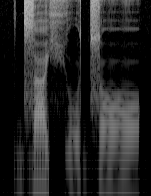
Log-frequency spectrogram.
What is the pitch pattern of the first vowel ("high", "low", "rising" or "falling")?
high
